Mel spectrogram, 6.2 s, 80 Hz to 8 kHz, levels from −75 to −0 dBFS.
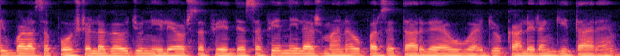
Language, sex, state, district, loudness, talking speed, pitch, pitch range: Hindi, male, Chhattisgarh, Balrampur, -13 LUFS, 280 wpm, 115 Hz, 110-120 Hz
